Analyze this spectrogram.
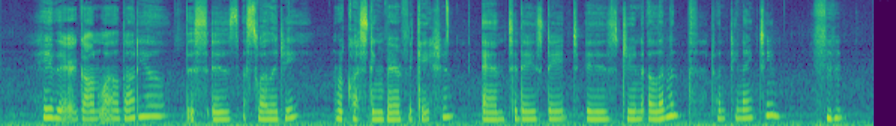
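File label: Verification, Female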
